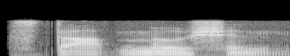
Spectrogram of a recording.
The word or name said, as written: stop-motion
